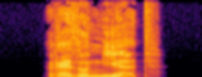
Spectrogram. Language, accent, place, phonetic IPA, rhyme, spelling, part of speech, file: German, Germany, Berlin, [ʁɛzɔˈniːɐ̯t], -iːɐ̯t, räsoniert, verb, De-räsoniert.ogg
- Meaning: 1. past participle of räsonieren 2. inflection of räsonieren: third-person singular present 3. inflection of räsonieren: second-person plural present 4. inflection of räsonieren: plural imperative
